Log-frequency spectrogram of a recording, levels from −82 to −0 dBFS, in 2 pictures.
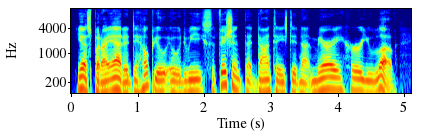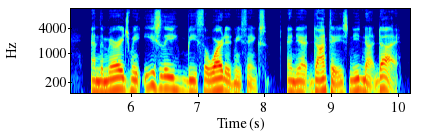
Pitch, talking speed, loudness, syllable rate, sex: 115 Hz, 195 wpm, -18 LUFS, 4.9 syllables/s, male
